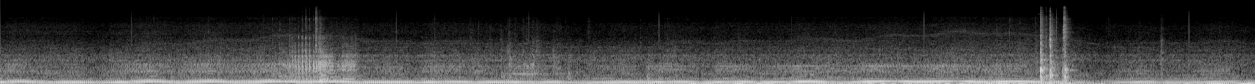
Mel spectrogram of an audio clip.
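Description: Ford Focus diesel engine running at low revs, its pitch wavering slightly as it tows a car on a strap; the owner says its turbo doesn't work and its head gasket is blown. A sharp double knock about ten seconds in.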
